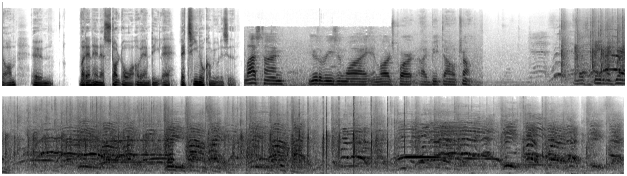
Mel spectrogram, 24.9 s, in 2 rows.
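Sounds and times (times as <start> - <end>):
speech: 0.2 - 9.5, 11.4 - 12.8
crowd cheering: 10.6 - 24.8
scattered clapping: 11.1 - 24.8
crowd chanting a protest slogan: 13.6 - 24.8.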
